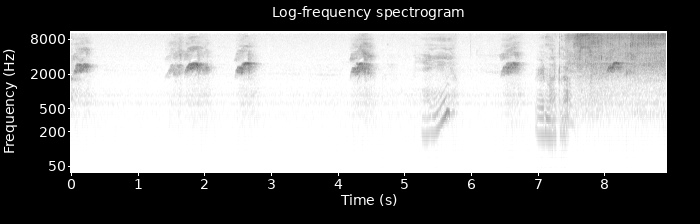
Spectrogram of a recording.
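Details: Gwickle, a female grey-headed flying-fox pup in care on her second day, bottle support-fed while her concussed mother recovers, gives short high squeaky chirps repeated every second or so; a brief lower human voice and a burst of rustling noise near the end.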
